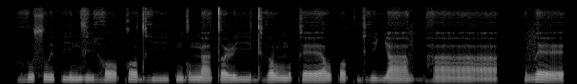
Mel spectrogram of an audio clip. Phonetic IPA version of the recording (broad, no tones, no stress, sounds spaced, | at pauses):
ɦ u s u ɪ̯ p i n z i ɦ ɔ k ɔ dʱ iː p ŋ ɡ o ŋ a t ʌ ɭ iː dʱ ʏ lˠ ŋ o k ɛː lˠ p ɔ k ɡʱ i ʎ aː v bʱ aː | v ɛ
